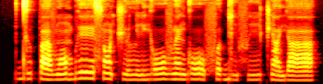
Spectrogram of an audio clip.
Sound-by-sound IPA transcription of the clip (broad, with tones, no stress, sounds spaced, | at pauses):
d ɨ˧ p a˨ v ɔ̃˧ b eː˦ s ɔ̃˧ t͡ʃ ɨ˨ l i˨ j oː˦ v ɛ̃˦ ɡ oː˦ f ə˦ ɡ i˨ f iː˧ t͡ʃ ã˧ j aː˧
